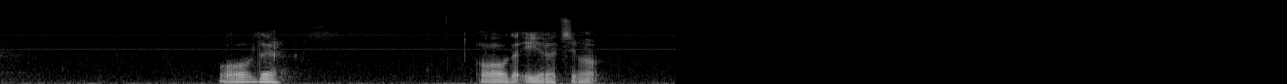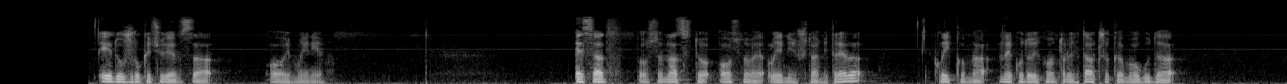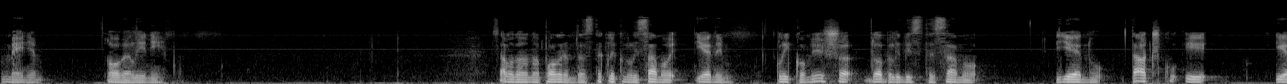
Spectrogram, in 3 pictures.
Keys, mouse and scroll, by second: 0.6-2.7 drag, 4.4-5.8 drag, 5.9-6.4 scroll down 2, 6.4 scroll down 1, 7.2-7.8 scroll down 2, 11.4-13.0 drag, 16.0-17.6 drag, 19.0-20.6 scroll up 5, 21.7 click, 24.1-26.8 drag, 27.1-27.6 scroll up 1, 28.4-30.8 drag, 30.8-31.4 scroll down 1, 31.4-32.1 ctrl+scroll down 1, 32.9 click, 36.4-38.4 drag.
